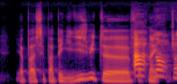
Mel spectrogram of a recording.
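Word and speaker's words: PEGI: se prononce Peggy 12.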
